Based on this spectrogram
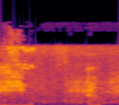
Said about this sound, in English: Oh, yeah. No, the frogs are still going. I'm going to let those go for a while.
